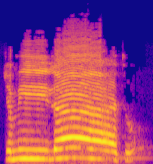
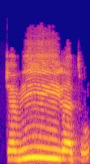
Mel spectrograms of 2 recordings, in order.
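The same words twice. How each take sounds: First: The vowel after the l is long. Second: The vowel after the l is short. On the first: The speaker calls it wrong. "elongating too much" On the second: The speaker calls it right. "No, jamilatu"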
